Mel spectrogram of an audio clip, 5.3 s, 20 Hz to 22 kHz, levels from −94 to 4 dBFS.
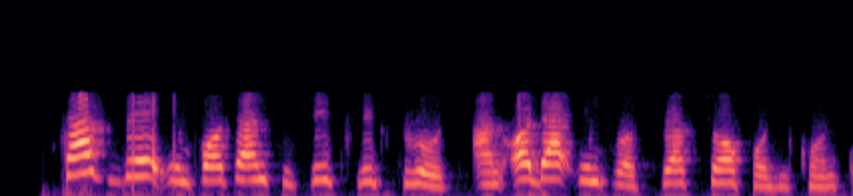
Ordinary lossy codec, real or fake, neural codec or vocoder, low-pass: none; real; none; 3.6 kHz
